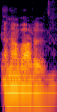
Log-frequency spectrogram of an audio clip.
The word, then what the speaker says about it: innovative: No, man, stress on the second syllable.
